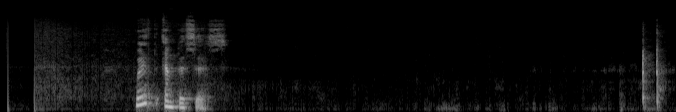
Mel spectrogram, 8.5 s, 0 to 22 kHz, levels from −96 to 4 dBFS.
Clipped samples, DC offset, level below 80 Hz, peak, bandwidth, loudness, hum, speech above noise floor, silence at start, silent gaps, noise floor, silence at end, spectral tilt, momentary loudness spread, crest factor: under 0.1%; under 0.1%; -72 dBFS; -14 dBFS; 11 kHz; -31 LUFS; none; 54 dB; 1.7 s; 6.01-6.05 s, 6.77-6.81 s; -83 dBFS; 0.2 s; -6.5 dB/octave; 18 LU; 24 dB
